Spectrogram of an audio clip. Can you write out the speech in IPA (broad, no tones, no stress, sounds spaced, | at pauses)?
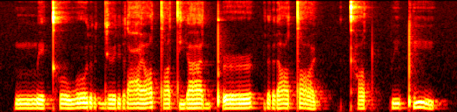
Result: mː e kʰ o w o r d ø r ʕ ɛ tˤ ʏ t j a d pʼ ə˞ | r a tˤ ʏ | kʰ a tˤ pː i pʼ i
